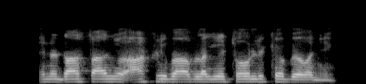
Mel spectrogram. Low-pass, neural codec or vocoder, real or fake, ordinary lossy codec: 5.4 kHz; codec, 16 kHz, 4 kbps, X-Codec, HuBERT features, trained on general audio; fake; Opus, 24 kbps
